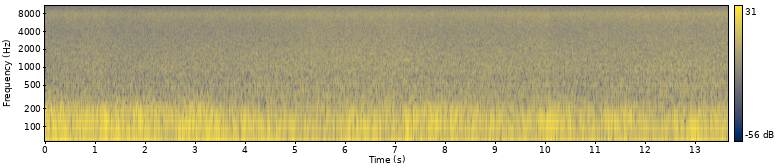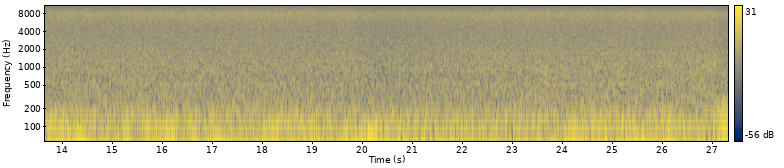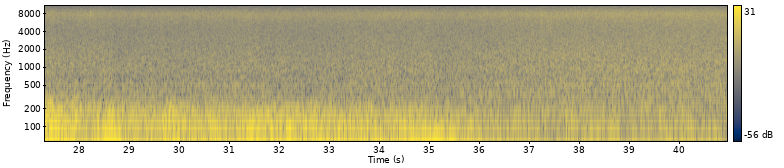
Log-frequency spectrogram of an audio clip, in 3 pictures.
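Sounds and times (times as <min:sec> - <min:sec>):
low rumbling thunder: 0:00.0 - 0:19.0, 0:25.4 - 0:36.1
heavy rain pouring: 0:00.0 - 0:40.9.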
